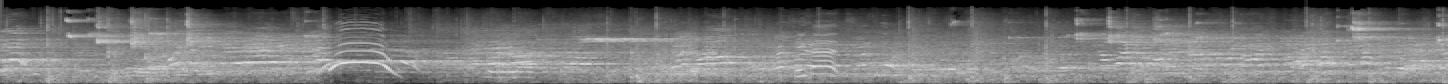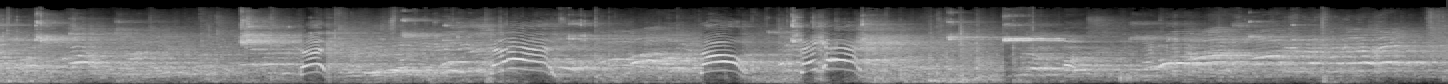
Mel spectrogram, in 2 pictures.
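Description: Young women and adult spectators call out and chatter in an echoing gym.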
